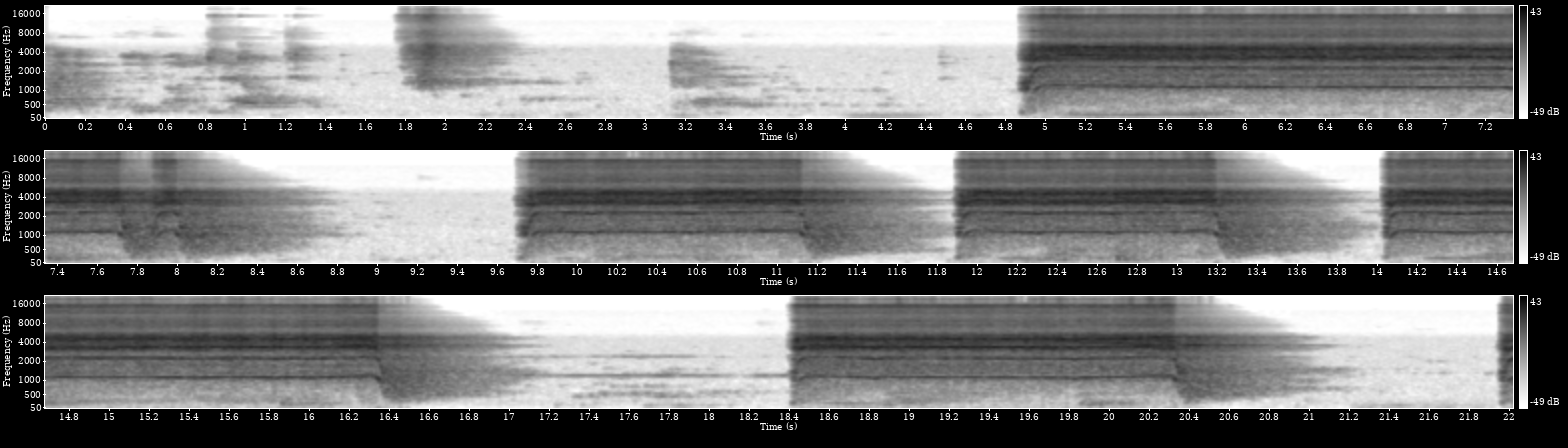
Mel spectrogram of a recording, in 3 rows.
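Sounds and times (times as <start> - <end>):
power drill whining: 4.9 - 8.0, 9.7 - 11.2, 11.9 - 13.2, 14.0 - 16.4, 18.4 - 20.4.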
